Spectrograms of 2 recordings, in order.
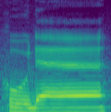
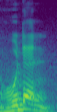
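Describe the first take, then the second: First: The word ends with a long a vowel. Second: The word ends with an n sound. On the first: The speaker calls it right. "tapi huda" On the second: The speaker calls it wrong. "Dia bukan baca dengan hudan"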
